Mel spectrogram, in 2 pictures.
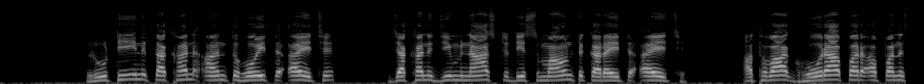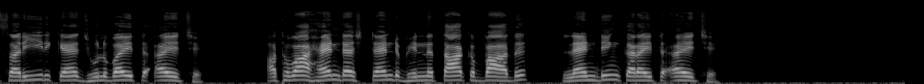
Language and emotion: Maithili, neutral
